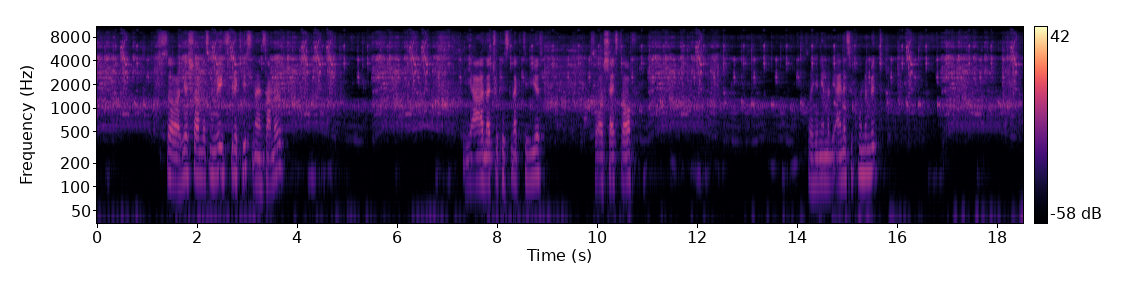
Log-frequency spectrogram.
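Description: A small racing game kart engine drones steadily.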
